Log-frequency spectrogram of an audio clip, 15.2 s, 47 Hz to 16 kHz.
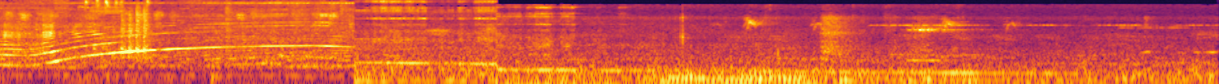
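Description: Small 12 V DC motor, salvaged from a car music system, spinning up a flywheel gyroscope: a whine that climbs steadily in pitch for about four seconds. After an abrupt break, a quieter steady low hum follows as the gyroscope keeps spinning.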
